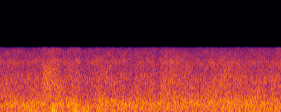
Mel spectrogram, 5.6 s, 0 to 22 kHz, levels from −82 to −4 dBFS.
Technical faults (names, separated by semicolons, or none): sound dropped by the voice detector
